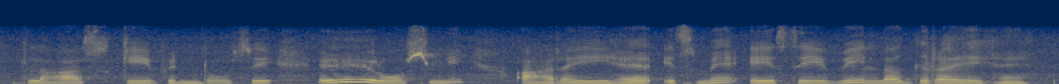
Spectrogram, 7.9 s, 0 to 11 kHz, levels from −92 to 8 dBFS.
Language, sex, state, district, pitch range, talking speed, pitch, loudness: Hindi, female, Maharashtra, Nagpur, 225-245 Hz, 115 wpm, 235 Hz, -27 LUFS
